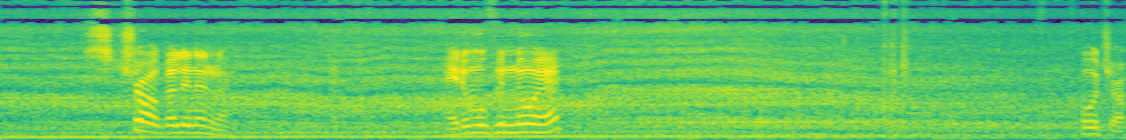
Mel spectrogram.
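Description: A truck engine rumbles in the distance.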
